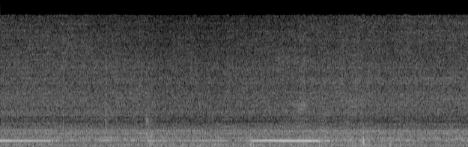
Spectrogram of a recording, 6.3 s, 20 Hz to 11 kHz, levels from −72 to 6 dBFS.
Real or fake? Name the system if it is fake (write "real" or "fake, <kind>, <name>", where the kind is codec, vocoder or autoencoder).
real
